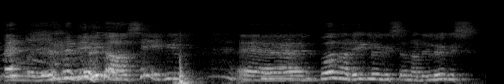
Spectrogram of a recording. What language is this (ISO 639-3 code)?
dan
